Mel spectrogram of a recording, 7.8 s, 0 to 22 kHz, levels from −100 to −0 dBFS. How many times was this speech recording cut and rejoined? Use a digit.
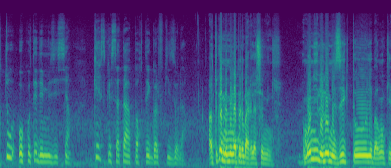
0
